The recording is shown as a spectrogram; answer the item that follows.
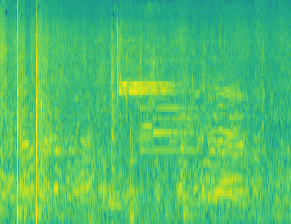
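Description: Distant voices of players and spectators calling across an open soccer field, with three sharp knocks in the first second.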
